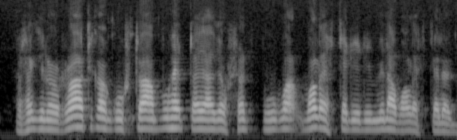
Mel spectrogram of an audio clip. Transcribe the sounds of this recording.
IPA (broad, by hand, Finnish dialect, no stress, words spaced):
jɑ seŋkin or rɑːtːikɑŋ kustɑːm puhetːɑ jɑ jos se puhu ʋɑ ʋɑlehteli nim minæ ʋɑlehtelem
